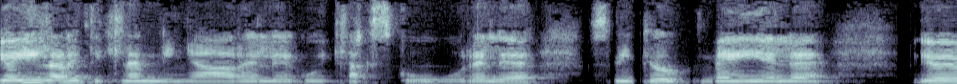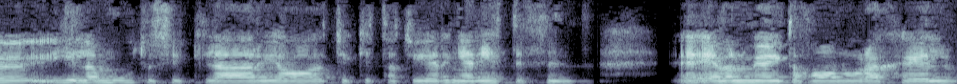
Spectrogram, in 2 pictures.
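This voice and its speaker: Her intonation monotone and flat, a woman speaks at a moderate pace with a fairly low pitch. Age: 30s. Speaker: guest sharing life story. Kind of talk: personal testimony interview.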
